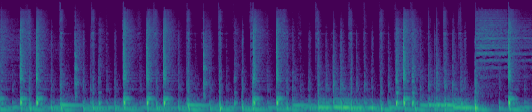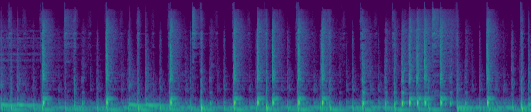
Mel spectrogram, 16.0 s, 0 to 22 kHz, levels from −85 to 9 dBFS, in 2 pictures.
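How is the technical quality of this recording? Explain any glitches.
The music carries a layered set of coding artefacts from start to finish, which points to transcoding between lossy codecs. The sound has the smeared, swirly texture of several low-bitrate encoders stacked together. This likely comes from a chain such as Vorbis at around 51 kbit/s, then Opus at around 32 kbit/s, then a final HE-AAC encode at around 48 kbit/s. Each stage spends bits re-encoding the previous stage's errors and adds its own. The top end stops at 20.3 kHz.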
